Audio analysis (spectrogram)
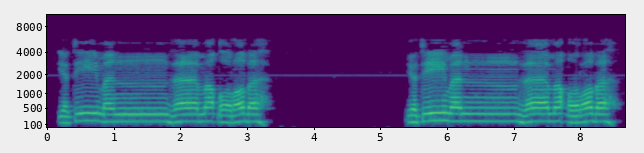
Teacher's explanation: ذا الف آ رہا ہے ذال لمبا ہوگا. مقربہ قوف پر قلقلہ ہے اور قوف موٹا بھی ہوگا، را بھی موٹا ہوگا اور لاسٹ میں جو تا ہے وہ ہا میں کنورٹ ہو جائے گا.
